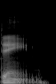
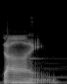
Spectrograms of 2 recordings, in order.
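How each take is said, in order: First: The vowel sounds like 'ay'. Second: The vowel sounds like 'eye'. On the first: The speaker calls it wrong. "not Dane" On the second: The speaker calls it right. "I'm pretty sure it's pronounced like Dine"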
